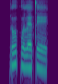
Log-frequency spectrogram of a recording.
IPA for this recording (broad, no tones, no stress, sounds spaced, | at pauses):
ɾ ʊ p ʊ l ɛ t̪ e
